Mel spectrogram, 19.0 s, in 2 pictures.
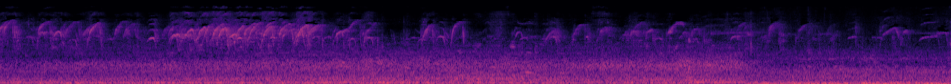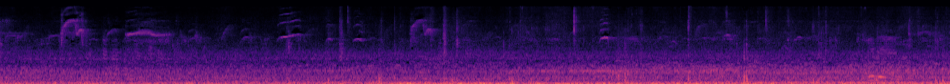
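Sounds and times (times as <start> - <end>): small birds chirping: 0.0 - 19.0
steady low rumble: 7.4 - 19.0.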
